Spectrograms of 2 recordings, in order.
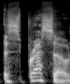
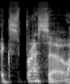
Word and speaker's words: espresso: Be careful, it's espresso, not espresso. Yes, yes. That's a common mistake.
